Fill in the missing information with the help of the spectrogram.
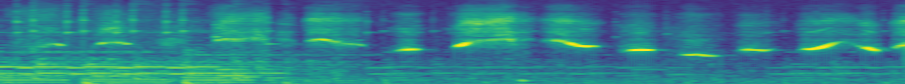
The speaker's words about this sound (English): And he immediately started whistling the song, and the bird started dancing, kind of bobbing his head to the theme.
